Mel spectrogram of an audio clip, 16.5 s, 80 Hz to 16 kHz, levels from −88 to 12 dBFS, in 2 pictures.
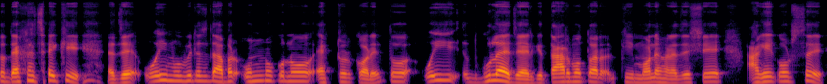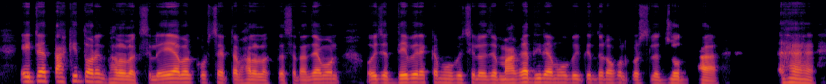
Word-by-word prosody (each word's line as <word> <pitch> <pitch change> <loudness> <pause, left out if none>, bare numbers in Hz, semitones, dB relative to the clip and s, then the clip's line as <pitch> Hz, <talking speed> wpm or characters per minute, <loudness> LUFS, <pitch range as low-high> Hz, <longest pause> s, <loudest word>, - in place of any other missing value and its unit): তো - - +1
দেখা 160 +5 +4
যায় 190 - +3
কি 190 - +2 0.3
অ্যা - - +2
যে 140 - +9 0.2
ওই 185 +3 +4
মুভিটা 185 0 -1
যদি - - +3
আবার 170 +2 +2
অন্য 180 +3 -2 0.2
কোন 180 -1 -2 0.3
অ্যাক্টর 140 +2 -2
করে 115 - +4
তো - - -1 0.3
ওই 185 +4 +3 0.3
এদ 140 - -12
গুলায় 195 +1 +10
যায় 125 -2 +7
আরকি। 125 +3 -4
তার 155 +1 +7
মতো 160 0 0
আর - - -1 0.2
কি 150 - -10 0.2
মনে 140 +2 +3
হয় 125 - -2
না 120 - 0
যে, 140 - +1
"সে 155 - -1 0.5
আগে 160 +3 +3
করছে, 170 +2 -1 0.4
এইটা 165 +2 +2 0.2
তাকেই 165 +3 -2
তো - - -24
অনেক 150 -1 -3
ভালো 120 - +2
লাগছিল, 110 +1 -8
এ - - +4
আবার 135 0 +1
করছে 130 - -11
এরটা 115 - -5
ভালো 115 -1 0
লাগতেছে 105 +1 -10
না।" 110 - -3
যেমন 125 +1 -1 0.4
ওই - - +1
যে 125 - -1
দেবের 135 +2 +3
একটা 130 - -7
মুভি 125 0 -5
ছিল - - -8
ওই - - -9
যে - - 0
'মাগাধীরা' 135 +2 +1
মুভি 125 0 -5
কিন্তু 125 -1 -8
নকল 120 +2 -7
করছিল 115 0 -8
'যোদ্ধা' 115 -3 -2 0.8
হ্যাঁ, 135 -2 0
হ্যাঁ। 110 -4 -4
135 Hz, 220 wpm, -23 LUFS, 120-165 Hz, 0.8 s, গুলায়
